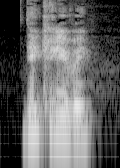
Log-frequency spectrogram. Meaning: inflection of décrire: 1. second-person plural present indicative 2. second-person plural imperative
- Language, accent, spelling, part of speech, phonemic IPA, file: French, Canada, décrivez, verb, /de.kʁi.ve/, LL-Q150 (fra)-décrivez.wav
